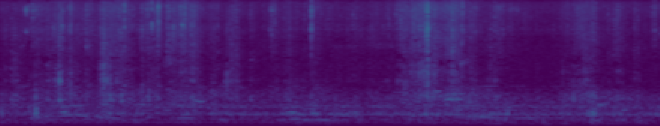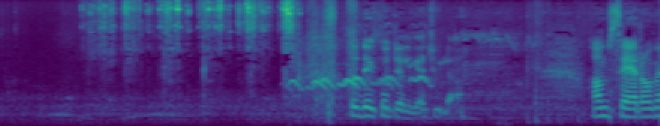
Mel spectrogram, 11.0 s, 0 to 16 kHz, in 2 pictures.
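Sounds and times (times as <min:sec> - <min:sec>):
dry straw rustling and crackling: 0:00.0 - 0:05.5.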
